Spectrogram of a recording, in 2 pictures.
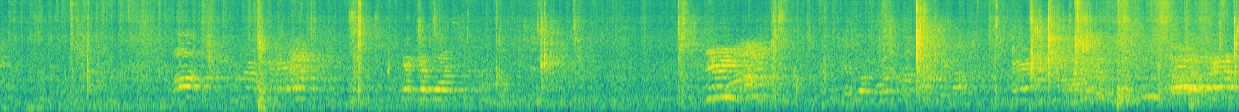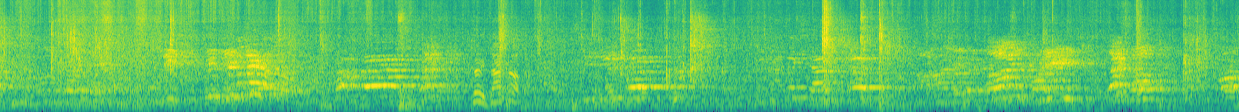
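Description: Voices calling and shouting across a ball hockey rink, with frequent sharp clacks and thuds of sticks and the plastic ball, some hitting the boards.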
